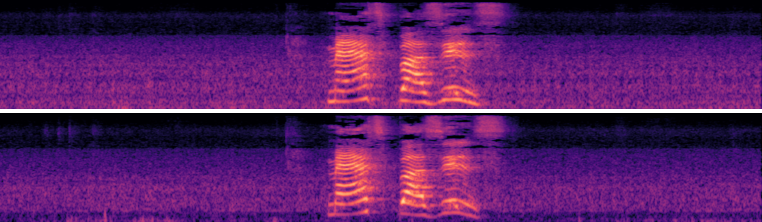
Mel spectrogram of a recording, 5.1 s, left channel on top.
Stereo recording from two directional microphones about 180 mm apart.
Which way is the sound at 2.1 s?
30° right (ahead or behind).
